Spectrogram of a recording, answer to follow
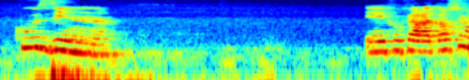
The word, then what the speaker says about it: cousine: Donc attention à la prononciation en général hein, pour cousin masculin ou masculin pluriel et cousine pour féminin ou féminin pluriel. Cousin, cousine.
